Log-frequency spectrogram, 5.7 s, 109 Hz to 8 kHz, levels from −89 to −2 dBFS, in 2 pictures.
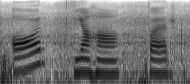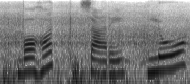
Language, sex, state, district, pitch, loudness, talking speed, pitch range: Hindi, female, Chandigarh, Chandigarh, 200 Hz, -15 LUFS, 65 wpm, 190-230 Hz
